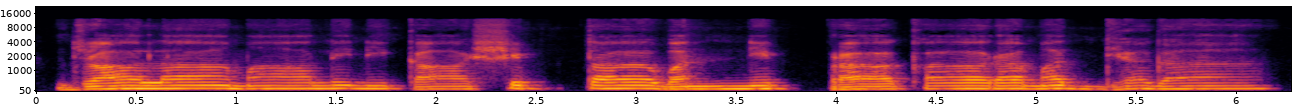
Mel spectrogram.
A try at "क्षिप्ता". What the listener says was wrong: Mahoday, it is Jwalamalinika Kshipta. So Kshi is the Ka sound should also be heard. Kshipta.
